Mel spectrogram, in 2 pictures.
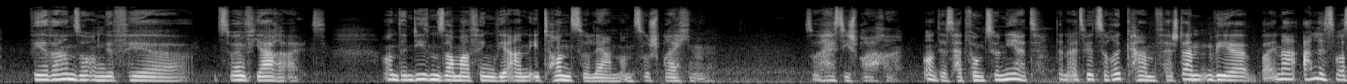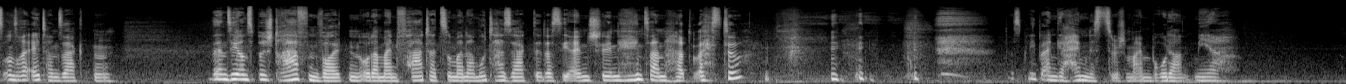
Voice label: Synchron

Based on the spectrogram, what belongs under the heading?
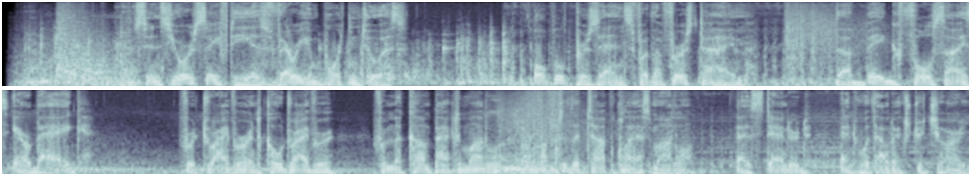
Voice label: us englisch

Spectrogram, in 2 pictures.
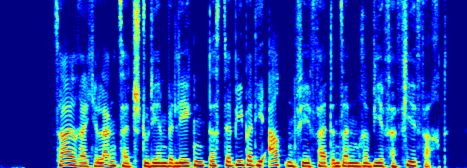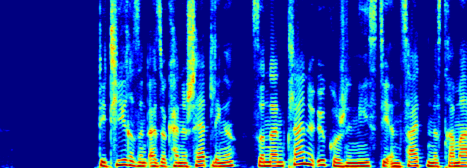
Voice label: Dokumentation; Der Biber

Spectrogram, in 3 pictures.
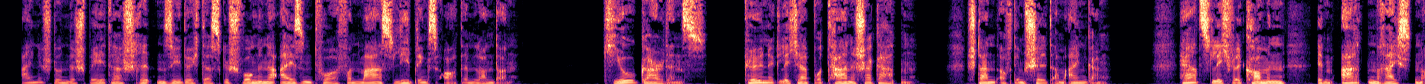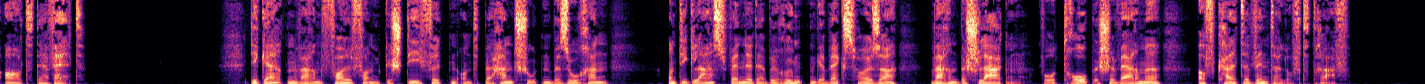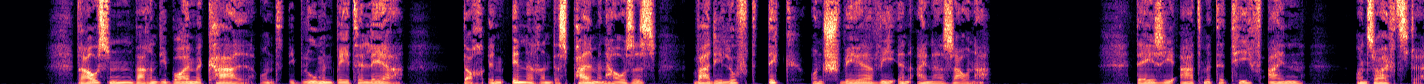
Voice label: Kinderhoerbuch, Audiobook (Hörbuch), German; Greenwild

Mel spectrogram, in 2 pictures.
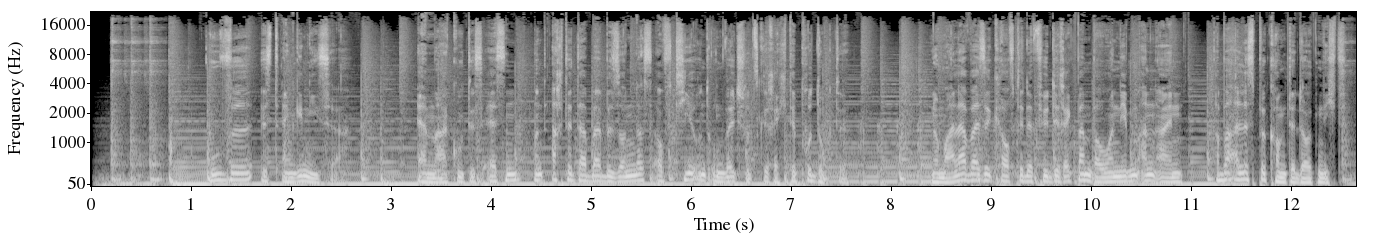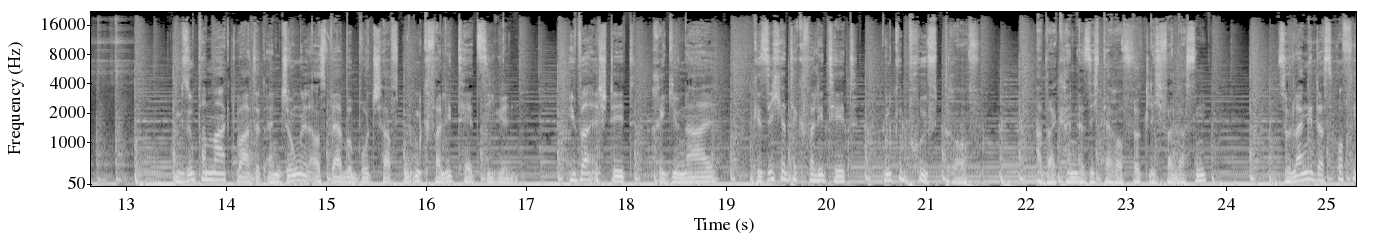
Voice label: Sprachprobe Erklaerfilm; LOFT VOICES

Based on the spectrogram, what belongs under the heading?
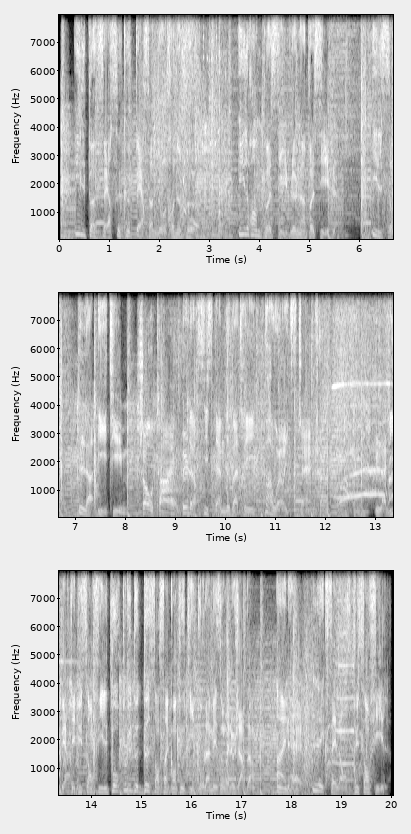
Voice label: TV Spot; E-Team mit Oliver Kahn

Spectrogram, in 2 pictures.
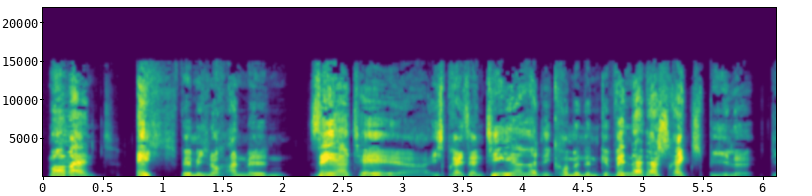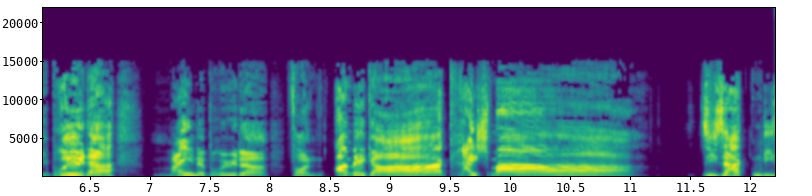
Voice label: Synchron Animation

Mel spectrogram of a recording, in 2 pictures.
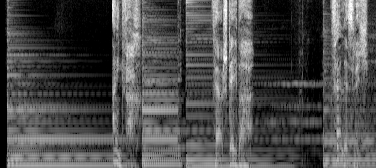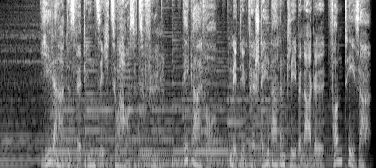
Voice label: TV Werbung; Klebenagel; tesa®

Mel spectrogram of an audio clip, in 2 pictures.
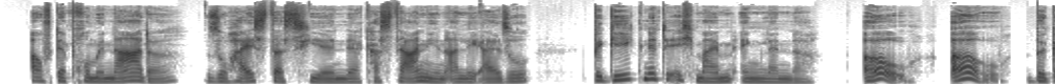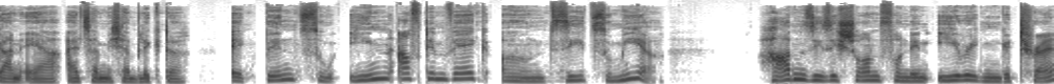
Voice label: Hoerbuch DEU

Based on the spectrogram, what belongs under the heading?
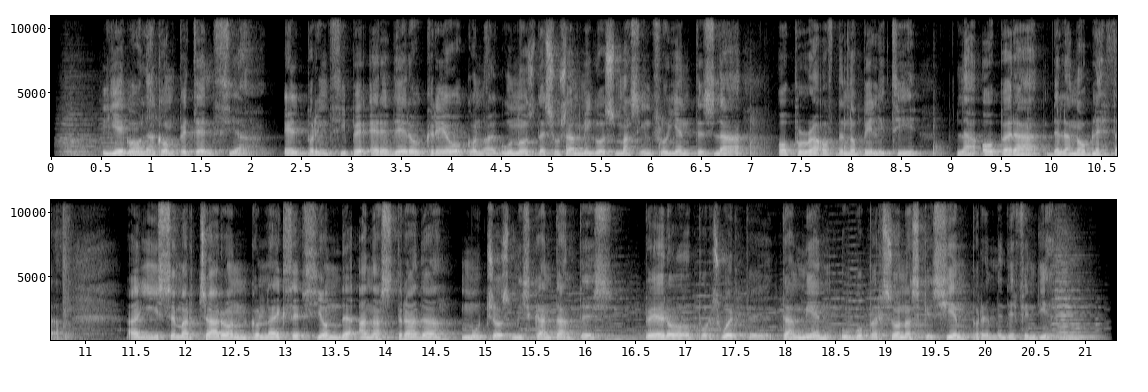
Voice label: Audioguide; Händelhaus

